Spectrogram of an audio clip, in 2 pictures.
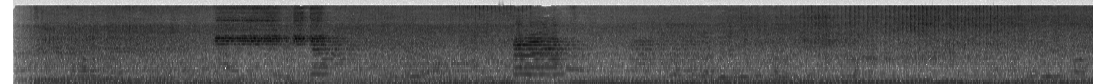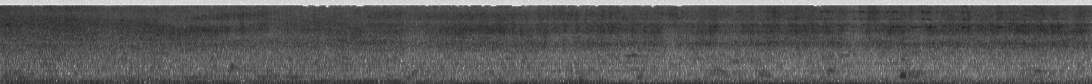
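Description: Steady low rumble with indistinct voices in the background, and two horn toots, about two and five seconds in.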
